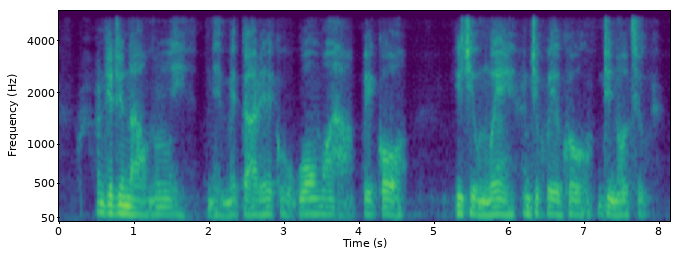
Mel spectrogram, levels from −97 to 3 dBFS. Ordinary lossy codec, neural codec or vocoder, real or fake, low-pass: none; codec, 16 kHz in and 24 kHz out, 0.6 kbps, FocalCodec, streaming, 2048 codes; fake; 5.4 kHz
